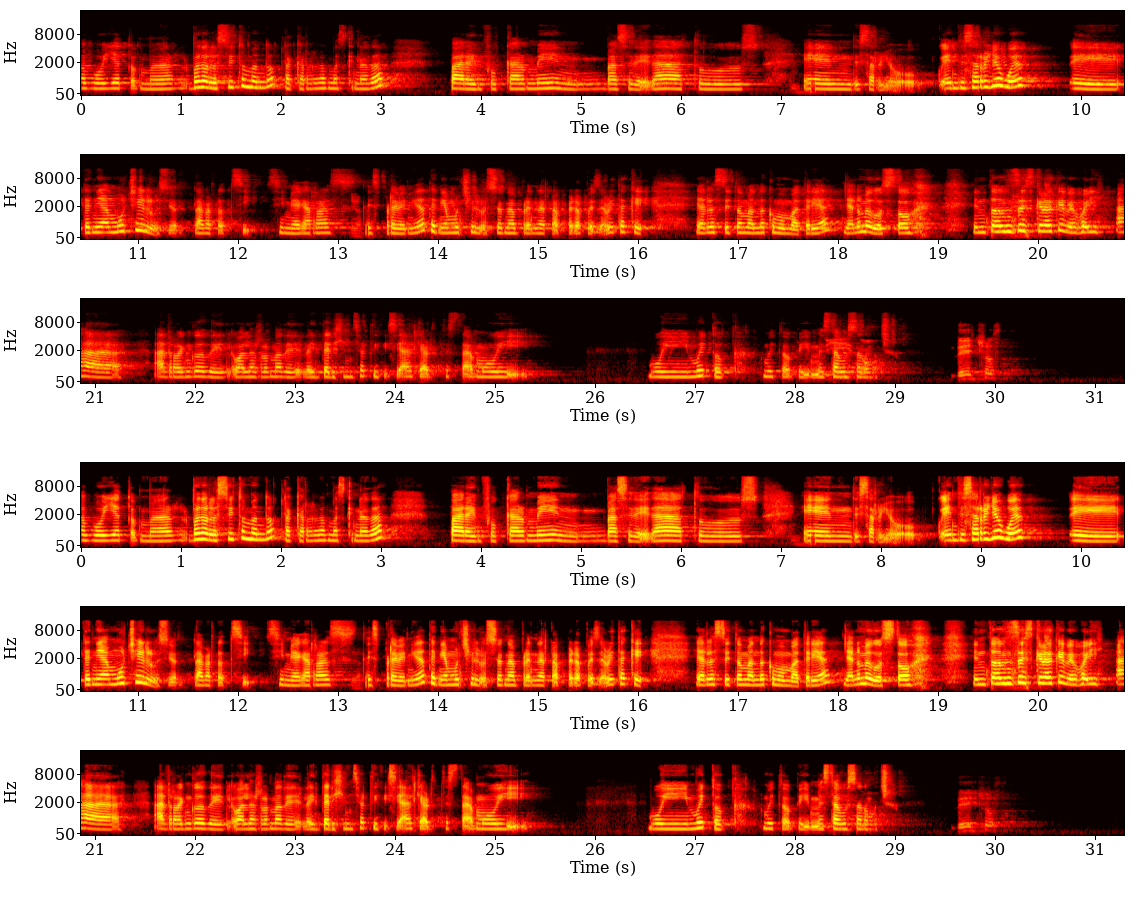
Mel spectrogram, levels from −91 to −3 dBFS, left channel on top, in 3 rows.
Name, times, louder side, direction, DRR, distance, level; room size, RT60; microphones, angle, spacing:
voice 1, 0.0-3.4 3.7-9.5 9.9-21.3 21.6-24.4 24.7-25.2 26.5-28.8, right 5 dB, 75° right, 15 dB, 1.0 m, -27 dB
voice 2, 28.3-28.8 29.6-30.0, left 3 dB, 75° left, 6 dB, 2.9 m, -44 dB
29.0 x 26.0 x 4.9 m, 0.95 s
head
